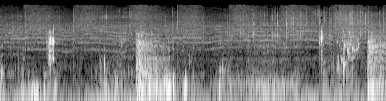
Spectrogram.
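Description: Water rushes and gurgles, heard muffled underwater.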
